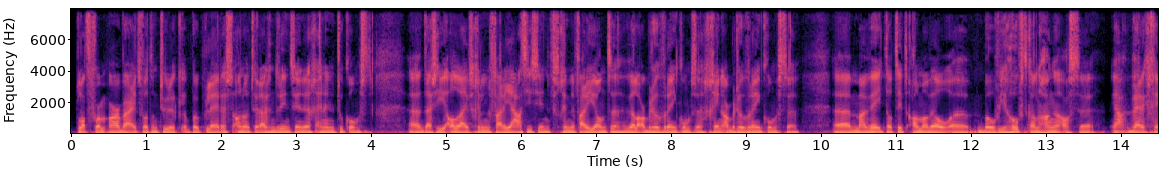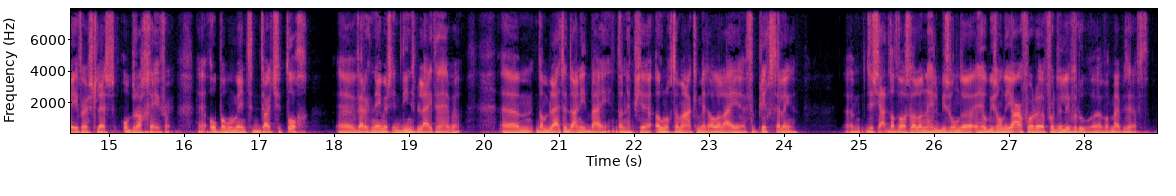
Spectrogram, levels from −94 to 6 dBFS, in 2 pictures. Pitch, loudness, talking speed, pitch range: 110 Hz, -20 LUFS, 200 wpm, 100-120 Hz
